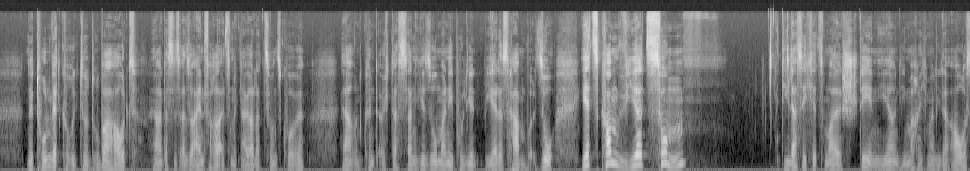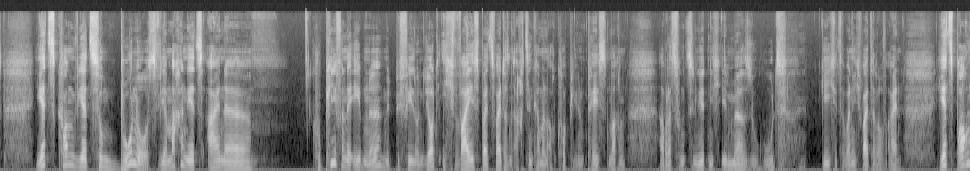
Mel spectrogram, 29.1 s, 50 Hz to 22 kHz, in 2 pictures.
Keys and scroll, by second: 19.5 super+j.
